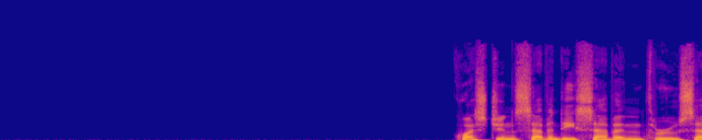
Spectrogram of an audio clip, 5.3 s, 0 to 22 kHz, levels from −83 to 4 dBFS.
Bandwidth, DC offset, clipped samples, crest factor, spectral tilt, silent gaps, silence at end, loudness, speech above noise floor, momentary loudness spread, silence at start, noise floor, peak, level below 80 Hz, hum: 16 kHz; under 0.1%; under 0.1%; 20 dB; -5 dB/octave; none; 0 s; -18 LUFS; 63 dB; 3 LU; 3.45 s; -80 dBFS; -2 dBFS; -54 dBFS; none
